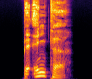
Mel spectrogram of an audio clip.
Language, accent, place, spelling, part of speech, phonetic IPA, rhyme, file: German, Germany, Berlin, beengter, adjective, [bəˈʔɛŋtɐ], -ɛŋtɐ, De-beengter.ogg
- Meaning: 1. comparative degree of beengt 2. inflection of beengt: strong/mixed nominative masculine singular 3. inflection of beengt: strong genitive/dative feminine singular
